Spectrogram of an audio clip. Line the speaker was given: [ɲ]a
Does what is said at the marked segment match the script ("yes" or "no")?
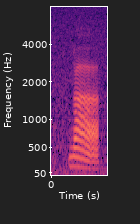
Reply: no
